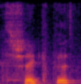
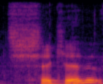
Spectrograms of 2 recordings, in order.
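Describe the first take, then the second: First: "checked" said the English way, one syllable, ending on a clipped t; English accent. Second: Said in the usual way. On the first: Shown as a demonstration. Coder repeating his state name, in a clumsy English accent. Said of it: "Désolé pour mon accent anglais abominable". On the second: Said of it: "Désolé pour mon accent anglais".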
